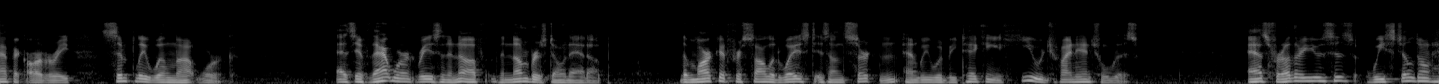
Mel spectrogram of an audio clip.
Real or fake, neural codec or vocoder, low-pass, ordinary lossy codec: fake; codec, 16 kHz, 4 kbps, X-Codec, HuBERT features, trained on balanced general audio; 7.2 kHz; Opus, 64 kbps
